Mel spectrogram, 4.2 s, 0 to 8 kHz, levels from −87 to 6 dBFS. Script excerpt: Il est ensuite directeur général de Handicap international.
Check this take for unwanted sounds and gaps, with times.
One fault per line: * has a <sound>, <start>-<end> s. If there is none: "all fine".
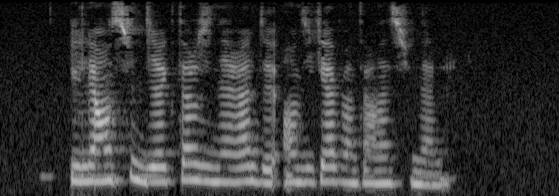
all fine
